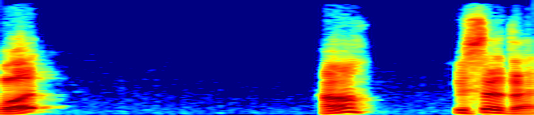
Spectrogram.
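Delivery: very loud, high, alarmed, startled blurt. Acting a startled character looking around for a voice: startled in character. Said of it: "like, looking around".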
